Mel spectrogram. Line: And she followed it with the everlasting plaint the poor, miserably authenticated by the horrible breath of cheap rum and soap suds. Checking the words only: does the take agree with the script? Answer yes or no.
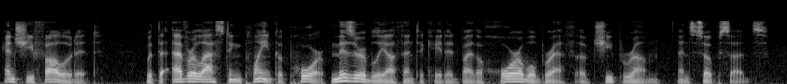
yes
